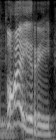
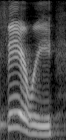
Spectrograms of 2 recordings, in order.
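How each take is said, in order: First: The first vowel sounds like 'fire'. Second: The first vowel sounds like 'fair'. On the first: It refers to the dishwashing soap brand. "if we say fiery, that's soap" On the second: It refers to cute storybook fairies. "If we say fairy, that's Disney fairies"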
